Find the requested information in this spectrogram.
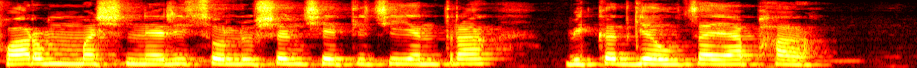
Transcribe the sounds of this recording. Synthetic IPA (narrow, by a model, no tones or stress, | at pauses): fɔɾmːəɕinəɾiːsoljuɕənɕet̪it͡ɕijənt̪ɾa | ʋikət̪ɡʱewt͡sajapʰa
